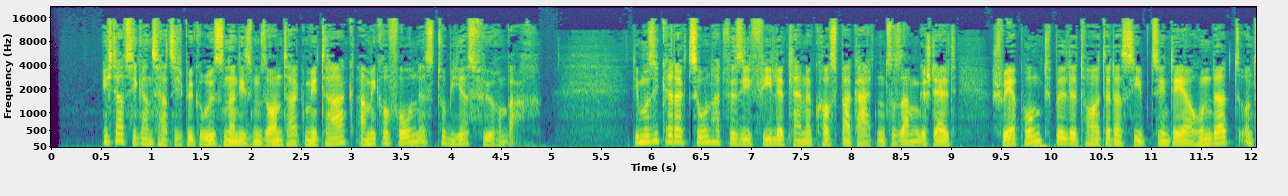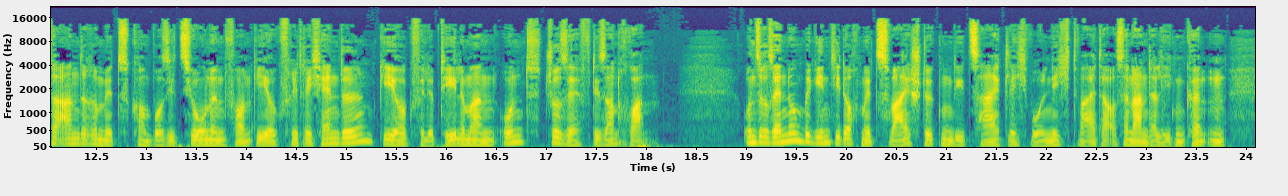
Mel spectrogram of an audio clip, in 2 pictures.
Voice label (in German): moderation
